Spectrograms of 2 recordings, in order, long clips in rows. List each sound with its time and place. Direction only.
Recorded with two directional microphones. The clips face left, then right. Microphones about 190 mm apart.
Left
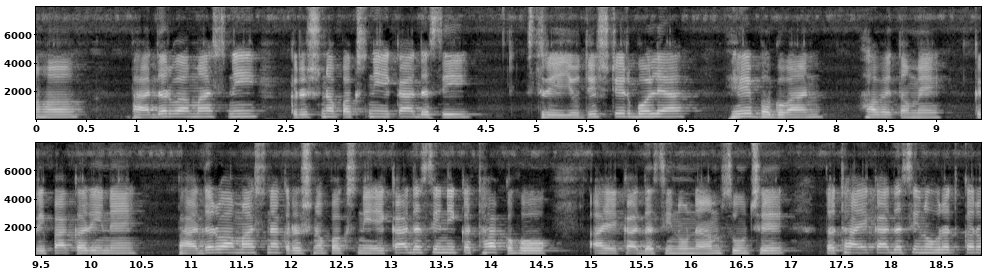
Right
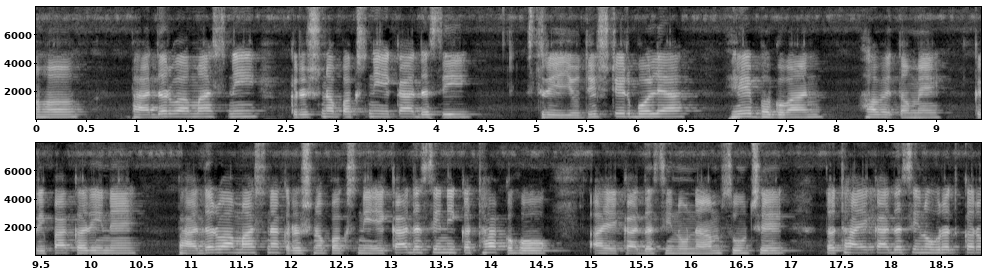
0.0 s speech: 30° left (ahead or behind)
